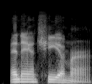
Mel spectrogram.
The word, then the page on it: enantiomer: American English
